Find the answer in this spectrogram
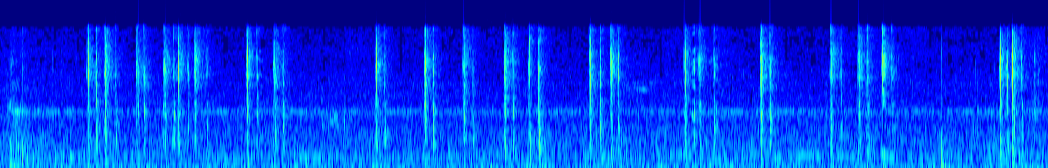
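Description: Faint typing on a computer keyboard: irregular runs of key clicks, a few keys at a time with short pauses between.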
